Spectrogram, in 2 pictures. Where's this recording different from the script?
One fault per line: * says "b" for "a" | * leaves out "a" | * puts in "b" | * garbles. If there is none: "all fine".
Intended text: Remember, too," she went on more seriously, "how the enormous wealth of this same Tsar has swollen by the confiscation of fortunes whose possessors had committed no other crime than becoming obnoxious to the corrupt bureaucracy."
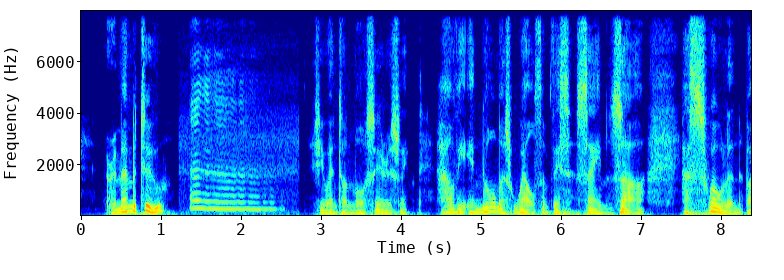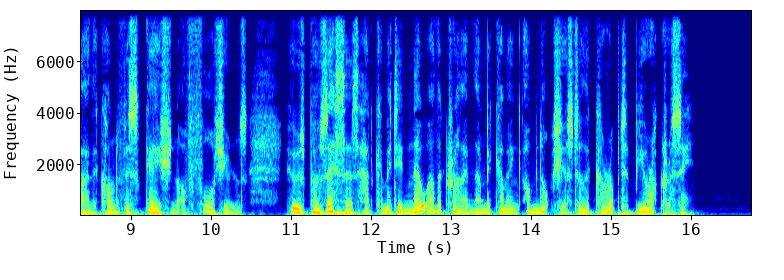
all fine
